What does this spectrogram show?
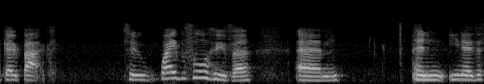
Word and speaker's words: Hyvä: always want to say hi because it's pronounced h y v a with a little hat on um but the official pronunciation is Hoover so you might catch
